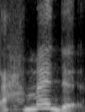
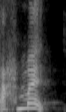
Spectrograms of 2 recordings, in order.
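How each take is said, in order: First: The final d ends with an echoing bounce. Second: The final d ends without an echoing bounce. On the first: The speaker calls it right. "There is a qalqalah of it" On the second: The speaker calls it wrong. "It's not even Ahmad"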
